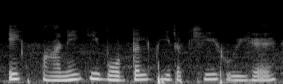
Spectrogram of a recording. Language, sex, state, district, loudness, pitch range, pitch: Hindi, female, Delhi, New Delhi, -18 LUFS, 195-235 Hz, 215 Hz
